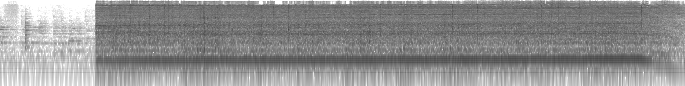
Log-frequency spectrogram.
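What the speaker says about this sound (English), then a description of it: "we're going to put the blender and blend up these bad boys" An electric blender whirs loudly and steadily for over ten seconds as it mixes ingredients for a Trinidad sponge cake, starting abruptly and winding down at the end.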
